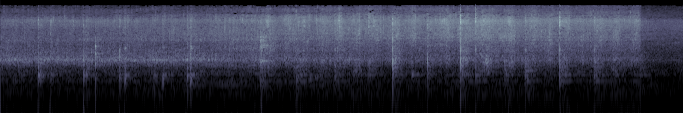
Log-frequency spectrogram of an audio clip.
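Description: Sliced onions sizzling and frying in hot oil in a black kadhai, stirred with a perforated steel spatula that clicks and scrapes against the pan now and then. The sizzling drops away suddenly near the end.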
